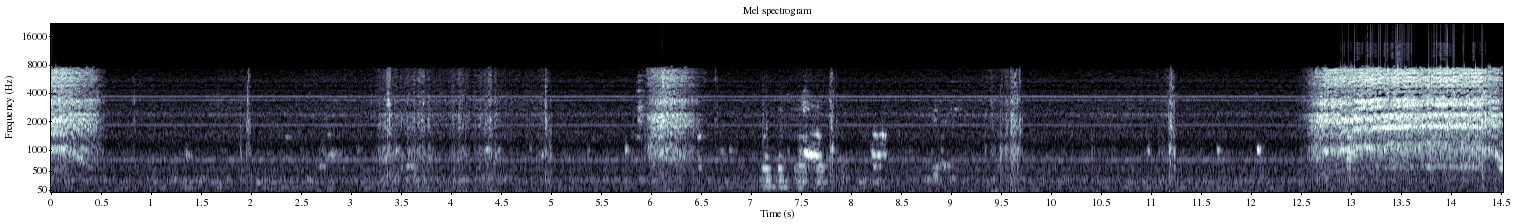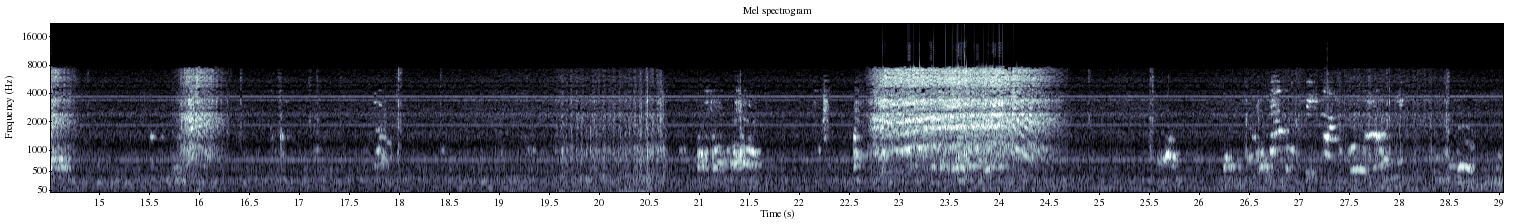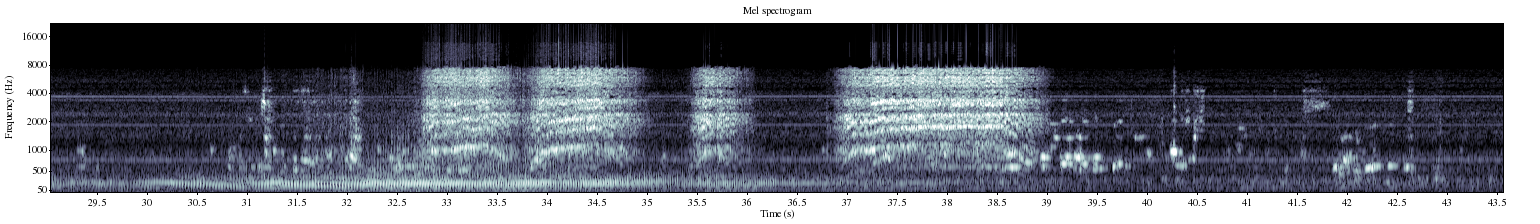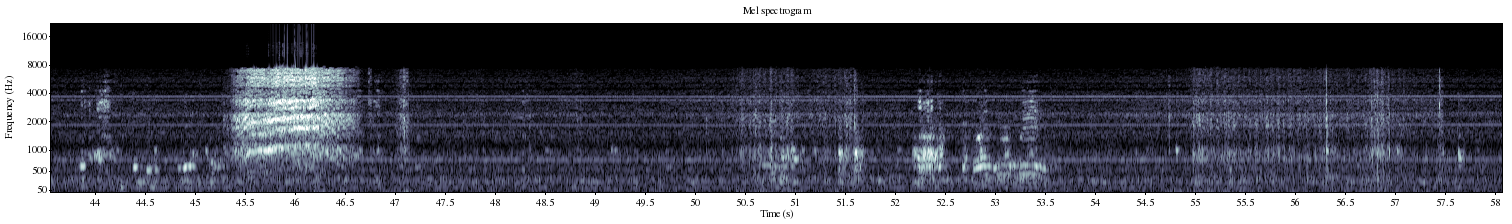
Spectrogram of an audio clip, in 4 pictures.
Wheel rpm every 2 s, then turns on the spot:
50, 10, 10, 10, 0, 0, 90, 40, 0, 10, 10, 90, 20, 10, 0, 0, 60, 40, 60, 60, 0, 0, 20, 30, 0, 10, 0, 10, 30.
18-22 50-52 54-58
